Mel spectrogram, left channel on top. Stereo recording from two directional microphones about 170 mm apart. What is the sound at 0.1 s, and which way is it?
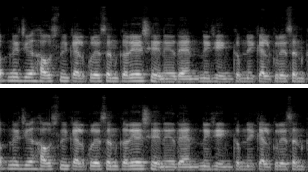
A man's voice, 30° left (ahead or behind).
